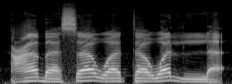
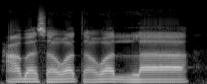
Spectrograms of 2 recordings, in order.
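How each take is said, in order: First: The final vowel is held briefly, two beats. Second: The final vowel is stretched out too long. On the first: The speaker calls it right. "Di sini dibaca dua harakat saja" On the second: The speaker calls it wrong. "sebagian orang terlalu memanjangkan"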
